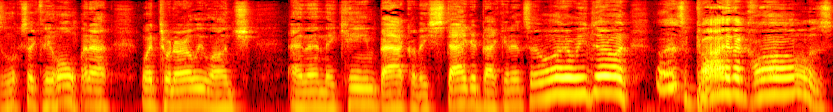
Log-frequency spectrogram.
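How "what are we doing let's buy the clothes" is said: put-on very high, loud, tipsy drunk voice. Retelling how everybody staggered back in from an early lunch, imitating a drunk person. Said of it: "I'm imitating a drunk person".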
